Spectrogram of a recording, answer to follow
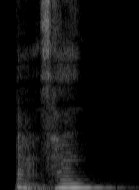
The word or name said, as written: dacan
